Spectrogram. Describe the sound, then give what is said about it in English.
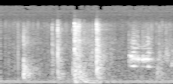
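A door is opened: a few quick clunks of the latch and handle, followed by a brief creaking squeal as it swings, over a low steady hum. “Now, hang on. Got to open this door.”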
